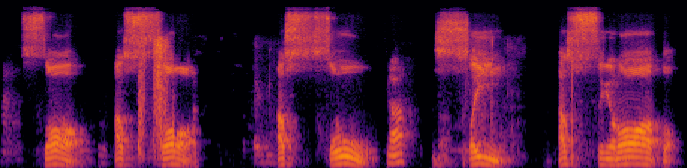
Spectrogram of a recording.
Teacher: Ketika dalam keadaan dhammah. Dan tebalnya huruf shad itu bukan dengan memoncongkan bibir, tapi dengan menaikkan pangkal lidah.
